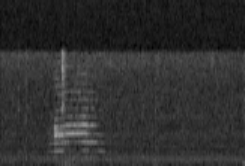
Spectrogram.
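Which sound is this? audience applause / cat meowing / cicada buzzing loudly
cat meowing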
